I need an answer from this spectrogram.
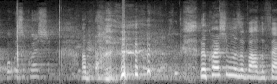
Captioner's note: all laughing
